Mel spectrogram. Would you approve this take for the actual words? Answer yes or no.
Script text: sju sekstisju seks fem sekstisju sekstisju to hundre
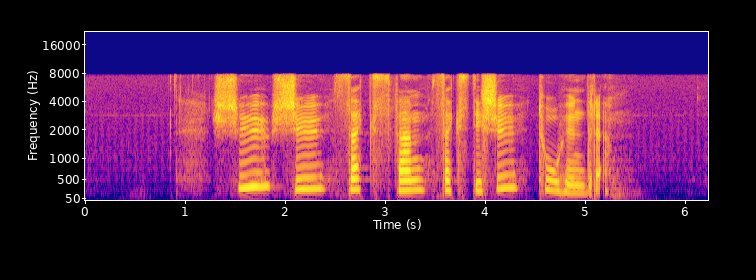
no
